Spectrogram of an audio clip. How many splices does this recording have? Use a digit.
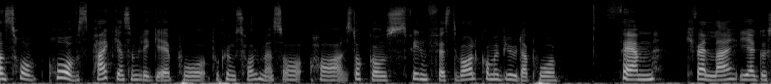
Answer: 1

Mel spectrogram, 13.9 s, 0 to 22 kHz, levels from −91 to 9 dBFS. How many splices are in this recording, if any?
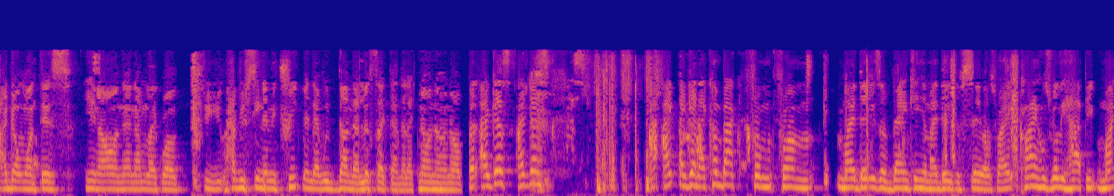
2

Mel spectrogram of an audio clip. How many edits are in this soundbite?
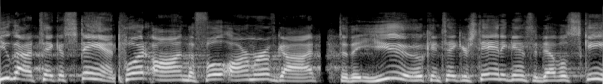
2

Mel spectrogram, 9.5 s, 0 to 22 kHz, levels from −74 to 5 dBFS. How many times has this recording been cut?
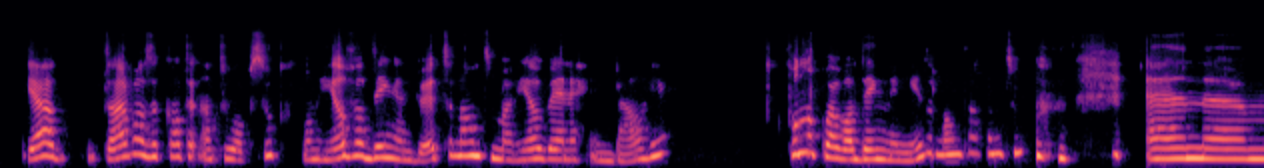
2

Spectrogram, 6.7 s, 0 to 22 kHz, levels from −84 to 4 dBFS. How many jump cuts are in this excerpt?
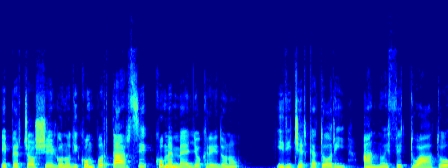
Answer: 1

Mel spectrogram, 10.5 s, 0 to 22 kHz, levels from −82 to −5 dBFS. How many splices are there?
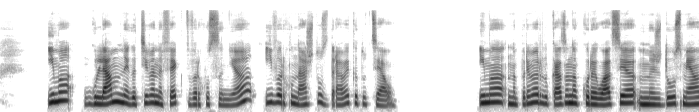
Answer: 0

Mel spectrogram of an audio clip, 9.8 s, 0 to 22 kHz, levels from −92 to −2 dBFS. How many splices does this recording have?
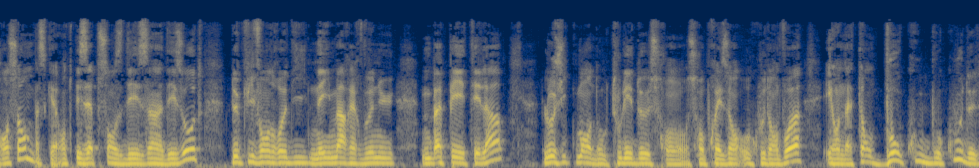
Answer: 0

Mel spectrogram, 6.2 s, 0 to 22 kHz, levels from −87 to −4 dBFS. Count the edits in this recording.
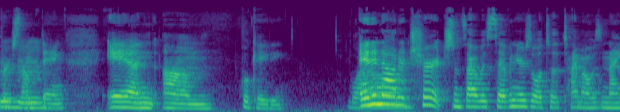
1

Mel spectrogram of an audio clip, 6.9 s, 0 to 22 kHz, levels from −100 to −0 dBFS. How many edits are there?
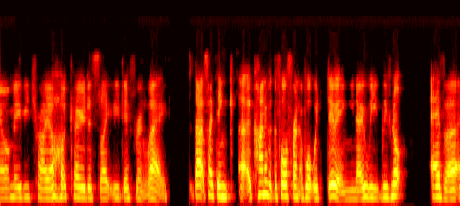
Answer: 0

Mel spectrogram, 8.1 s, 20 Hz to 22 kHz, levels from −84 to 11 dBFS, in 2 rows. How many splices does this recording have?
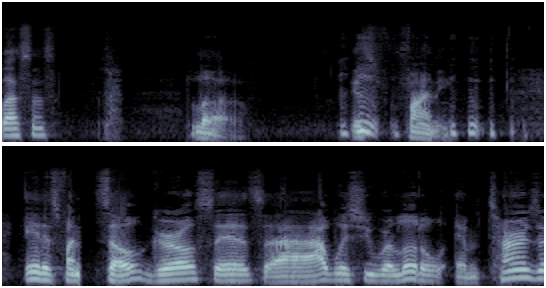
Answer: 1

